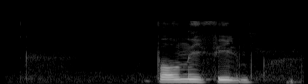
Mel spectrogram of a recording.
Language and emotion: Russian, neutral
